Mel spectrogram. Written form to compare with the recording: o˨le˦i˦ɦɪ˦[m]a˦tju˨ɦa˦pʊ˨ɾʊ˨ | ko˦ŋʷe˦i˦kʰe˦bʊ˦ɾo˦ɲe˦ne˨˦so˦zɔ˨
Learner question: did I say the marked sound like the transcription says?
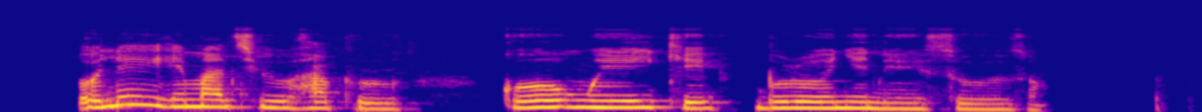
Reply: yes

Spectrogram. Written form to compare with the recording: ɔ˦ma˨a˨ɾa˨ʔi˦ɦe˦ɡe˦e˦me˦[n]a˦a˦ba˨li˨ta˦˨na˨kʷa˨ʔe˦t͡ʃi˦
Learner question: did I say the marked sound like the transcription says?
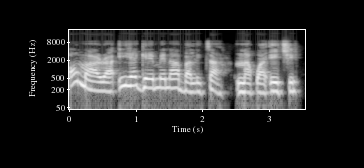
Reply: yes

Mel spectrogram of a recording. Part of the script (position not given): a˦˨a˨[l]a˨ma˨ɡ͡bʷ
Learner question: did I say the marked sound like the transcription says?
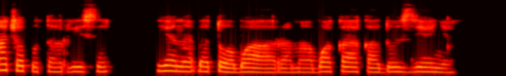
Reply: no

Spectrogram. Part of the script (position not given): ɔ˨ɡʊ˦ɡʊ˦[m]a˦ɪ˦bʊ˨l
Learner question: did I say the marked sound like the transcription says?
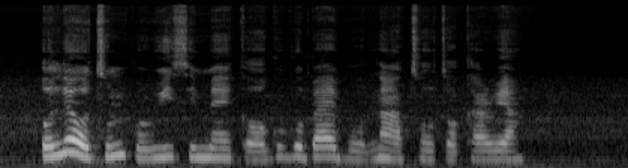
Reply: no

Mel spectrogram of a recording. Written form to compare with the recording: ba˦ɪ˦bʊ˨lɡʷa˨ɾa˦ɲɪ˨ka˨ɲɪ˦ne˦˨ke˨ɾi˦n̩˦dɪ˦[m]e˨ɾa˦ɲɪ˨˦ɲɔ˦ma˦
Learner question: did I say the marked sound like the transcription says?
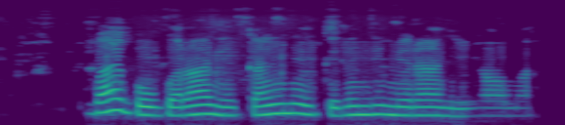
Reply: yes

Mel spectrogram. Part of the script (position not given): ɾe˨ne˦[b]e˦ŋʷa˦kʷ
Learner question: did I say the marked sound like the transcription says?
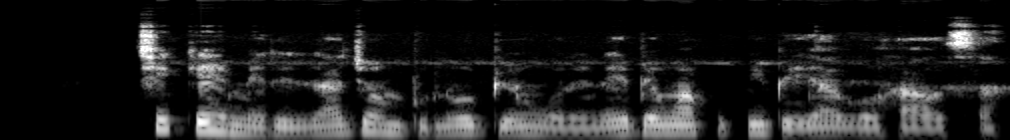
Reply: yes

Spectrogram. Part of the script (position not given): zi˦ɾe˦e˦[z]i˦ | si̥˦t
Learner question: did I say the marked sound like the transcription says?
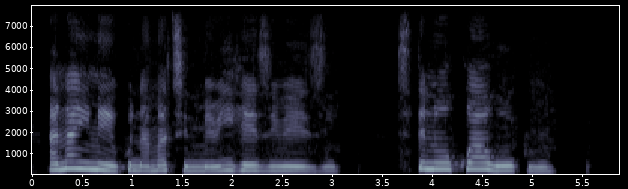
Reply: yes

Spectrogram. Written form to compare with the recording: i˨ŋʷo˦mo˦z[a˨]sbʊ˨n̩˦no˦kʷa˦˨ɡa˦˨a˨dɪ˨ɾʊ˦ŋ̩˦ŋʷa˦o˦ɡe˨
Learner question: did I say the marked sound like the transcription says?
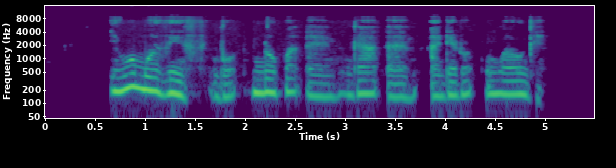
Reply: no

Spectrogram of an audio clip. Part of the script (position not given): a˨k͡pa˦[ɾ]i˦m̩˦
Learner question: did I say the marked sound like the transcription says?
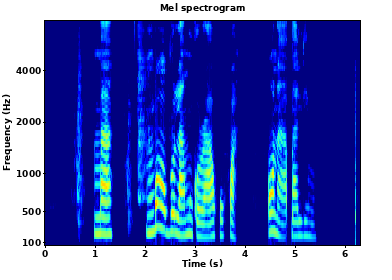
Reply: no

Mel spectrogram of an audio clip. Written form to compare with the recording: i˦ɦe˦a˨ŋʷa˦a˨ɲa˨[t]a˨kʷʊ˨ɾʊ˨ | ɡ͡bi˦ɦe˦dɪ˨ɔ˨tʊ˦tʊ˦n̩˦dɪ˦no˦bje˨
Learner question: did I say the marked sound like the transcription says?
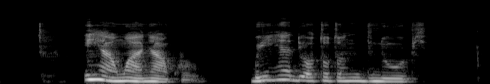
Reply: no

